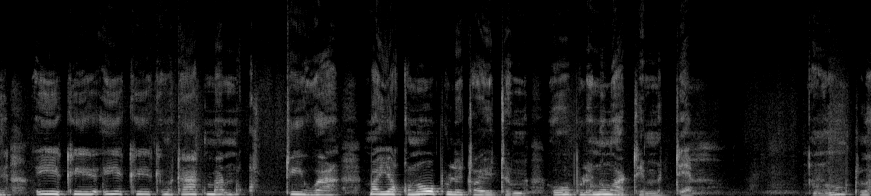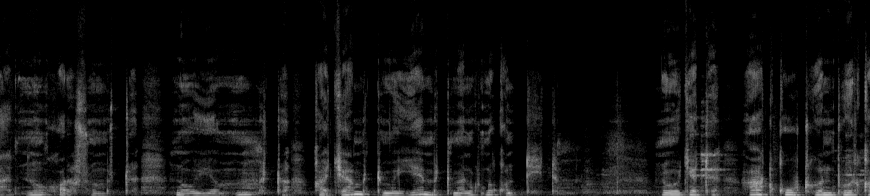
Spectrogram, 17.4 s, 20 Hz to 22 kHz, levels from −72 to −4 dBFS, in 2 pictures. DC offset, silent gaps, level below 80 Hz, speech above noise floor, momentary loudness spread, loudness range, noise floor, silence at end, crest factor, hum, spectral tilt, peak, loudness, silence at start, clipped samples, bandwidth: under 0.1%; none; -76 dBFS; 24 dB; 16 LU; 10 LU; -53 dBFS; 0 s; 20 dB; none; -3.5 dB/octave; -10 dBFS; -29 LUFS; 0 s; under 0.1%; over 20 kHz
